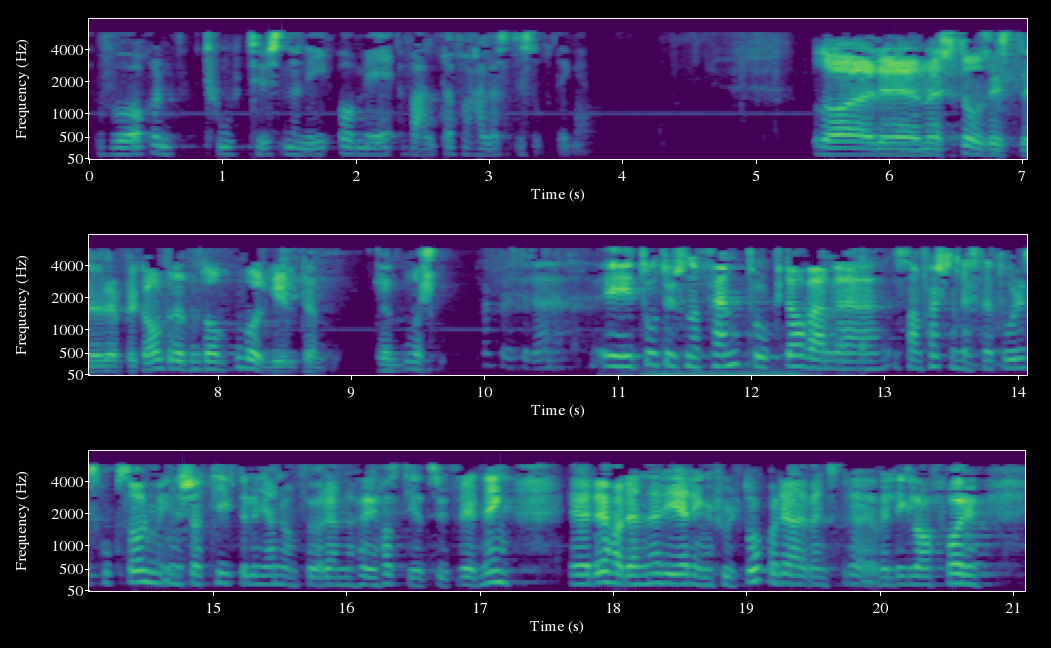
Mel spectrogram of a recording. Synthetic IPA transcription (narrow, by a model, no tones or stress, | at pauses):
ʋoːʁənt̪ʰuːt̪ʰʉːsən̩ɔniːɔmeʋɑ̰ld̪əfɔhɑləst̪ʰəst̪ṵːʁt̪ʰɪŋə̰ | ɔd̪ɑæɾnɛst̪əɔsɪst̪əɾɛplɪkɑnt̪ɾɛpɾəsn̩t̪ɑnt̪nbɔɾɡɪl | t̪ʰɛnd̪nɔʂ | t̪ʰɑkfɾɛsɪd̪ɛɪt̪ʰuːt̪ʰʉːsn̩ɔfɛmt̪ʰuːkd̪ɑːʋæːɳəsɑmfæʂənəlsnɛt̪ʰuːɾɪskʊksɔlmɪnɪsɪɑt̪ʰiːʋt̪ʰɪlɔjɛnːɔmføːɾəɛnɦœʏɦɑst̪ɪheːt̪sʉːt̪ɾeːd̪nɪŋd̪ɛɦɑɖɛnːəɾɛjeːɾɪŋənfʉlt̪ɔpːɔd̪ɛæjʋɛnst̪ɾə̰ʋɛld̪ɪɡlɑːfɔɾ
